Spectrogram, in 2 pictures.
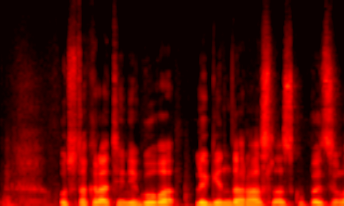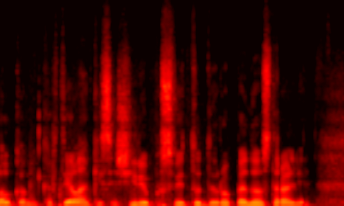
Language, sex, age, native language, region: Slovenian, male, 18-29, Slovenian, Drava region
